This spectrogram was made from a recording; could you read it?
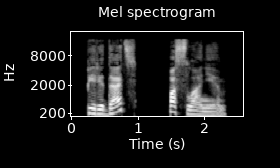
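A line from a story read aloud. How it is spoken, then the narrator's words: Forced calm, still shaken. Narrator (Russian): постарался спокойно ответить он, но было видно, что он еще находится под впечатлением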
